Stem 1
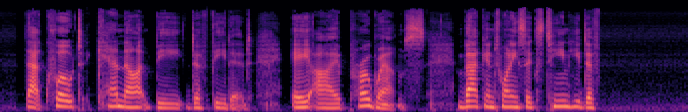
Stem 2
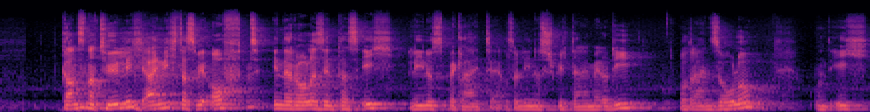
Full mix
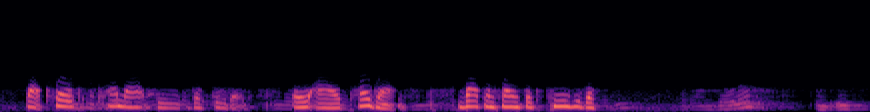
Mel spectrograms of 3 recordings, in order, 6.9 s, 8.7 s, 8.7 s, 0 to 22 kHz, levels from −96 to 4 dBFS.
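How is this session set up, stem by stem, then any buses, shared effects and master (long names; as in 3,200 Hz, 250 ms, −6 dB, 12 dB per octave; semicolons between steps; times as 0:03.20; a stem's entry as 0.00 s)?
0:00.74 −4.5 dB → 0:01.50 −11 dB → 0:02.79 −11 dB → 0:03.14 −4.5 dB, 0.00 s, no send, no processing
−11.5 dB, 0.00 s, no send, automatic ducking −14 dB, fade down 1.55 s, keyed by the first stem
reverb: not used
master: Chebyshev low-pass with heavy ripple 800 Hz, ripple 6 dB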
